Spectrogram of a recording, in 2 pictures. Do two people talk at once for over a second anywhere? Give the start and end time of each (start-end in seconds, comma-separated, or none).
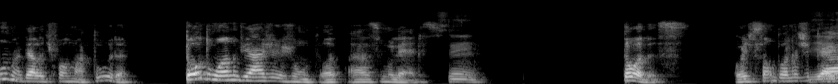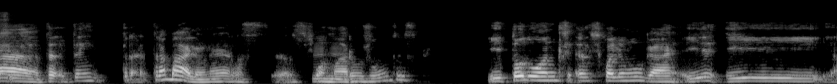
none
